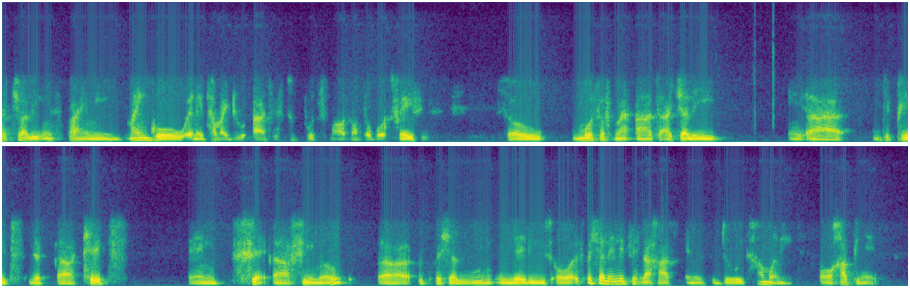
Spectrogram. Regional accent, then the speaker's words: Ghana; these are the tools that I use that actually links back to my identity as a Ghanaian or an African.

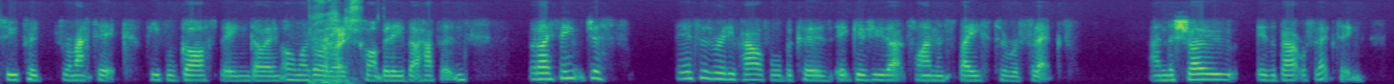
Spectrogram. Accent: London, United Kingdom; where I was growing up in London as well

